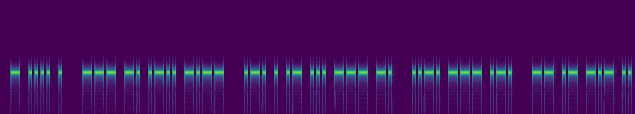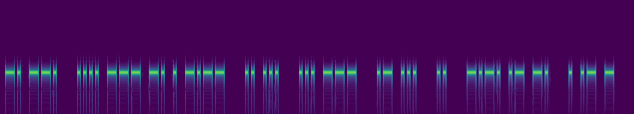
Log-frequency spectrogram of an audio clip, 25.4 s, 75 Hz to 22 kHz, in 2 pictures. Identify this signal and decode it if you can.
Morse code, heard as a keyed tone, about 20 wpm, 600 Hz. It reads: THE ONLY REASON FOR MAKING HONEY IS SO AS I CAN EAT
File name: cw-books / winnie-the-pooh / winnie-20wpm-page-0002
